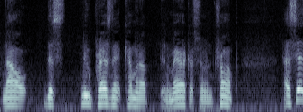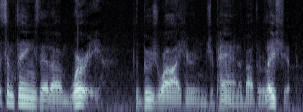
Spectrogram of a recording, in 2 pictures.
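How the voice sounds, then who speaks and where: A man's voice: mid-range voice, moderate pace, darkish tone, dry recording. A man in his thirties giving sarcastic political commentary to a handheld camera outdoors. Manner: sarcastic, mocking, puts on silly voices for quotes. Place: outdoors by a garden and building. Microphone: camera at arm's length.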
